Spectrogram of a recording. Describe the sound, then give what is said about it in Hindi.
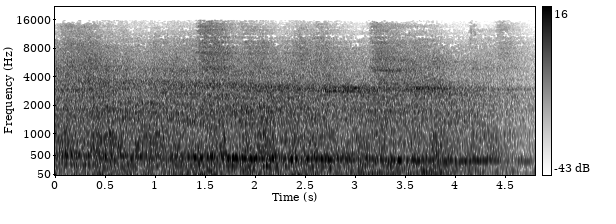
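A metro train rumbles steadily and loudly, with a sustained hum, airy hiss and faint squeal, fading slightly at the very end; no one speaks. “excuse me ये Kashmiri gate के लिए मेट्रो कहाँ से मिलती है”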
